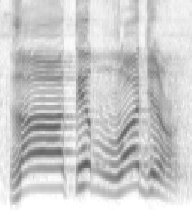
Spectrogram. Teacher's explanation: ذال کو زا سے نہیں بدلنا, ذال کی ادائیگی کلیئر رکھنی ہے. اور یہاں پر پیارے بچوں را پر زبر آنے کی وجہ سے پر رہے گا را, اور جیم حرف قلقلہ میں سے ہے, قلقلہ ادا کریں گے, آواز لوٹ کر آئے گی.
